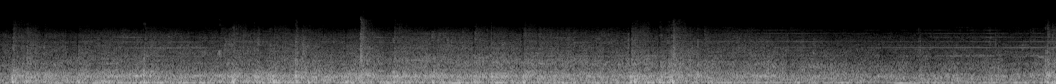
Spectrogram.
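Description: Many distant fireworks going off at once across the city, merging into a continuous rumble with a sharper crack now and then, one about three and a half seconds in and a couple more around six and a half seconds.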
